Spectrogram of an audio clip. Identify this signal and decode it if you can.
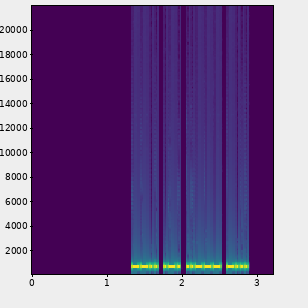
Morse code, heard as a keyed tone, about 37 wpm, 700 Hz. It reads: ZR2B
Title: DXCC-100 Call Signs - 4 Characters - 40wpm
